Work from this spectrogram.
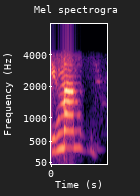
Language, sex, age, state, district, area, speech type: Assamese, female, 45-60, Assam, Kamrup Metropolitan, urban, conversation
